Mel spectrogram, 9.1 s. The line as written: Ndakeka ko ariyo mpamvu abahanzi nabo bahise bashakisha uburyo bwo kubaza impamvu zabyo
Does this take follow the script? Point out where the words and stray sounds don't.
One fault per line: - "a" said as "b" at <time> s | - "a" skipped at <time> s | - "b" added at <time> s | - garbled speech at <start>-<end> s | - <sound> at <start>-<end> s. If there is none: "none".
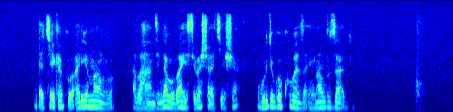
- whoosh at 8.3-8.5 s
